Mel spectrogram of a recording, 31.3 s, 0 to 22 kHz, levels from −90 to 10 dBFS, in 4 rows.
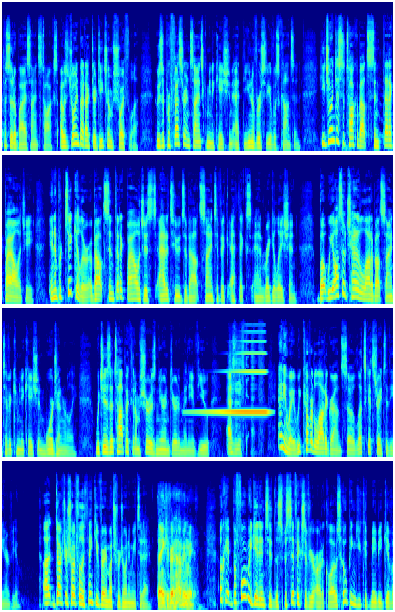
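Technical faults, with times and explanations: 19.25 to 21.11 s, loudspeaker feedback squeal: a single 1.2 kHz tone swells over about a second and a half into a piercing squeal, ending up well above the speech. The microphone is picking up its own loudspeaker, and at that frequency the loop gain exceeds one, so the tone keeps feeding itself.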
